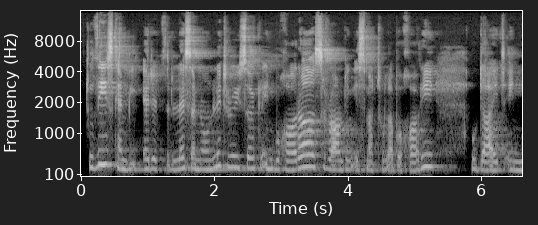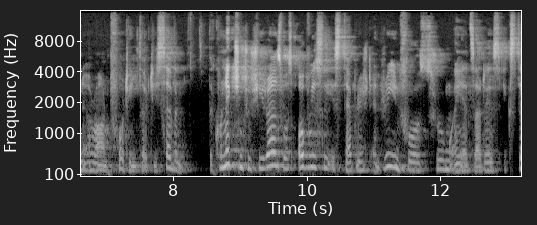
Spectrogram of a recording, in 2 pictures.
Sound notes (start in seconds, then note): 2.9 speaks in a foreign language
